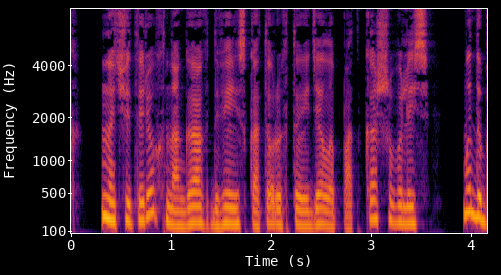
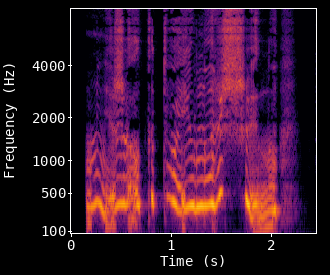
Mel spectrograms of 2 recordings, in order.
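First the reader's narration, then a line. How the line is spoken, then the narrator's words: Sobbing. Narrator (Russian): всхлипнула я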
